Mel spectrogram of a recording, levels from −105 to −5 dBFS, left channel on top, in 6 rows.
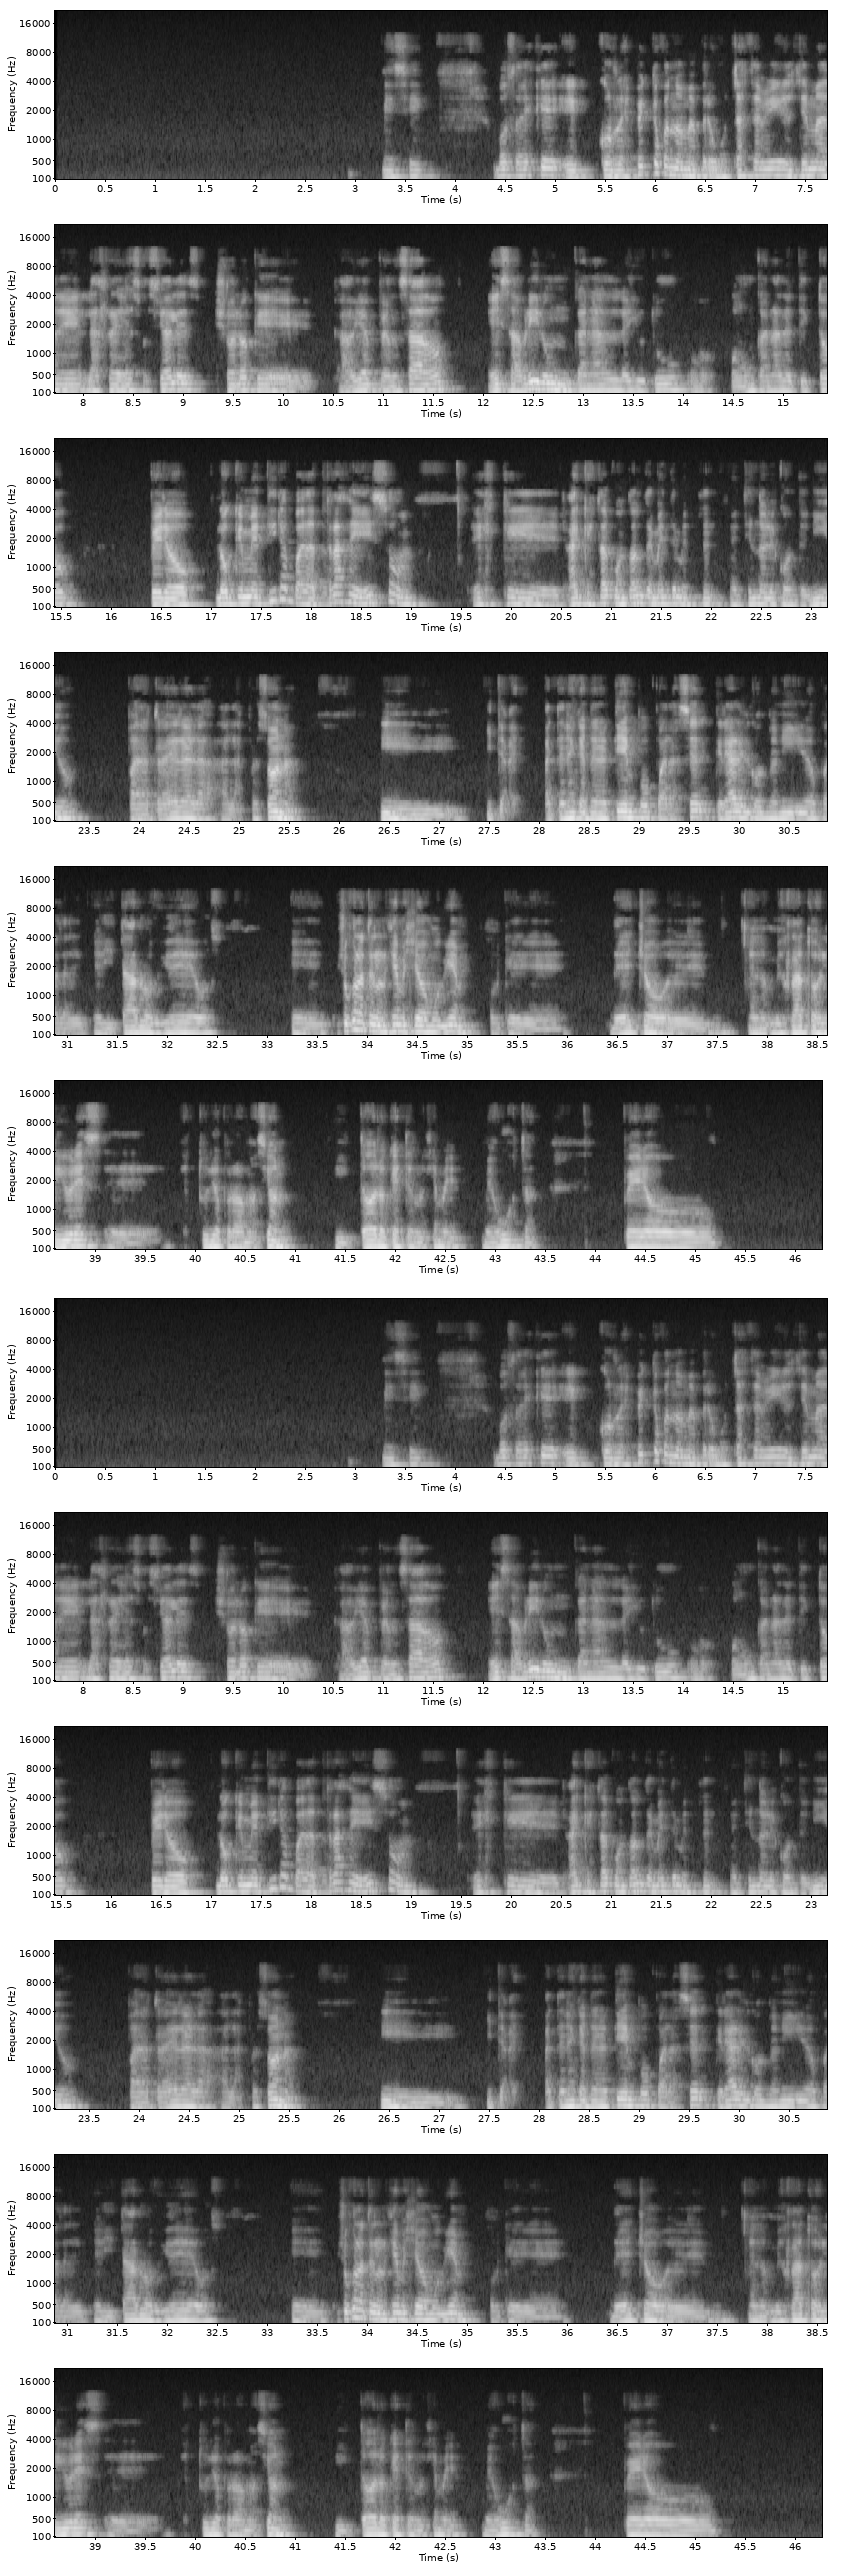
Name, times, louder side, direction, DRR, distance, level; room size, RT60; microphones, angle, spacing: voice 1, 3.3-10.3 10.5-11.8 12.0-15.7 16.4-23.5 23.9-25.6 26.4-27.8 28.1-32.5 33.2-36.0 36.4-39.6 40.0-41.0 41.4-43.7 44.3-45.2, left 3 dB, 30° left, 0.3 m, -25 dB
7.6 x 5.7 x 4.0 m
head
